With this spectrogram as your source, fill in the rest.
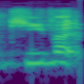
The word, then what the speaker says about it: Caoimhe: The pronunciation is Kiva. So my students say, oh, so Kiva is your nickname and your name is Caoimhe? No. Like this actual pronunciation is Kiva, because in Irish, MH is like a V, and I can't explain the rest.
